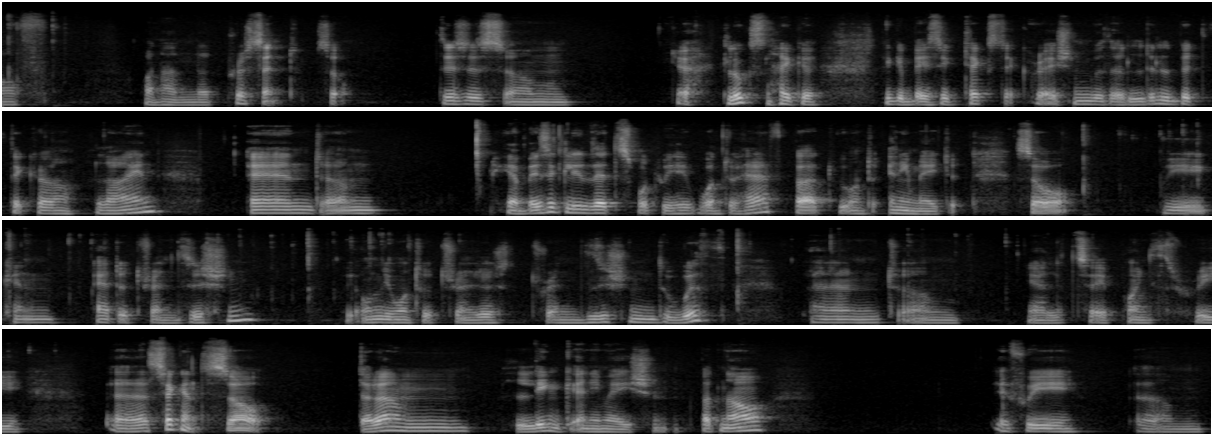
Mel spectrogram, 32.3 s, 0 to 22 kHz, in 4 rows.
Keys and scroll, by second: 0.0-0.1 typing, 15.3 Return, 15.6-19.4 typing, 21.1-22.9 typing, 24.5 Up.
